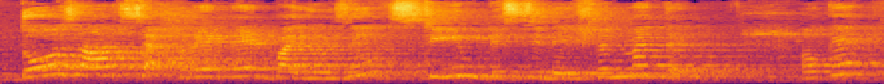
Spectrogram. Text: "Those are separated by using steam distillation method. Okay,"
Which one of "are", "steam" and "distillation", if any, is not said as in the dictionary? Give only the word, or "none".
distillation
